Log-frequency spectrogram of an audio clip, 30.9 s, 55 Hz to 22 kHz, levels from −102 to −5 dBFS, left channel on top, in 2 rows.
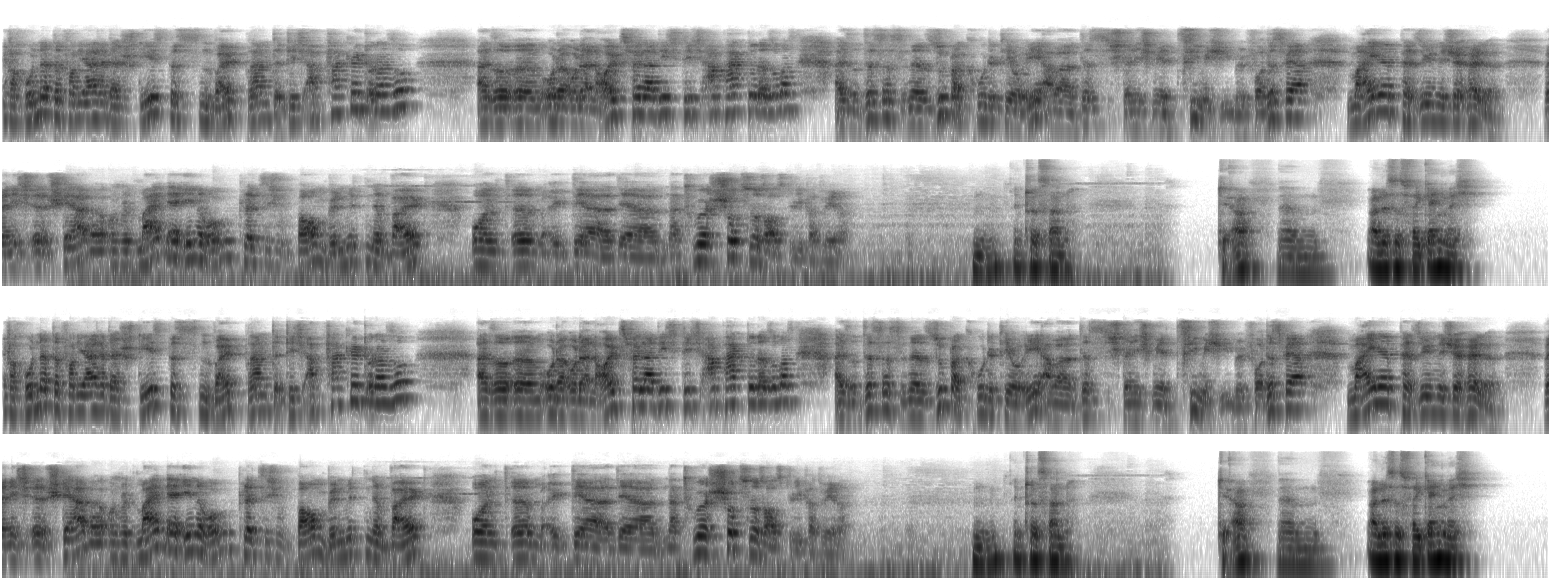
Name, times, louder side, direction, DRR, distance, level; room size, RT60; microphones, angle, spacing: voice 1, 0.0-23.9, right 2 dB, 75° right, 1 dB, 0.7 m, -26 dB
sound 1, 16.1-27.1, equal, 30° left, 0.8 m, -45 dB
voice 2, 25.2-26.2 27.6-28.8 29.1-30.2, right 2 dB, 15° right, 4 dB, 0.5 m, -20 dB
3.0 x 2.6 x 4.3 m, 0.35 s
head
